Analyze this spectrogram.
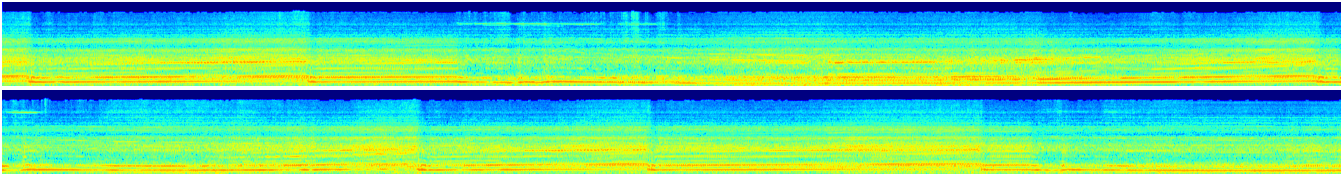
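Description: A car engine hums steadily, its pitch rising and falling as the car drives.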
